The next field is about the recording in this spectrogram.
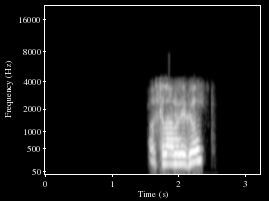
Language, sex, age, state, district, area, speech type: Urdu, male, 18-30, Bihar, Madhubani, rural, conversation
